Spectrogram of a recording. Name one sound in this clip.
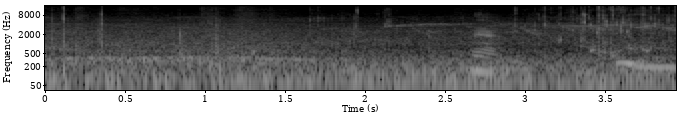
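Water splashes and sloshes as a paddle dips into it.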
